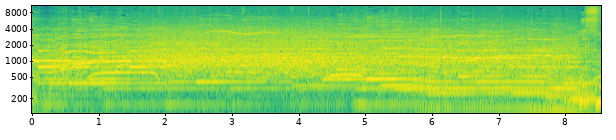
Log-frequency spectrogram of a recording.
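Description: Grand piano playing the opening bars of a slow song live, with an arena crowd cheering, whooping and whistling over it.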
